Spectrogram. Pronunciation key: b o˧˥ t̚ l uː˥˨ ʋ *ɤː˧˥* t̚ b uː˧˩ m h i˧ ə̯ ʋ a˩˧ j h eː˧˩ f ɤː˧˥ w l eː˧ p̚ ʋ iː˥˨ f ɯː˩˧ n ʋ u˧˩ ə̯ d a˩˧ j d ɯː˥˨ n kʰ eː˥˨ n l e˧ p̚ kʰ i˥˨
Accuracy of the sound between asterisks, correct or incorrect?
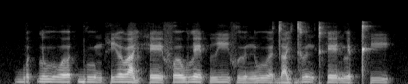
correct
